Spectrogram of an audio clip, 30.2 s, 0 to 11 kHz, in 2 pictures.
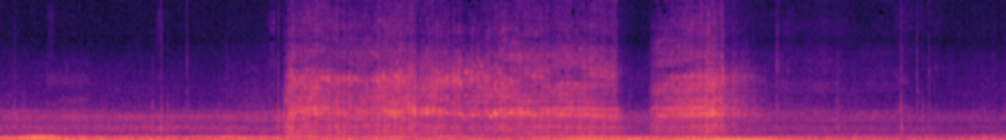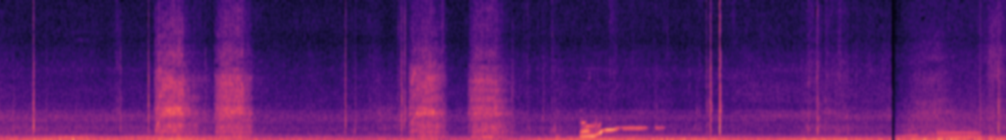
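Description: Toy remote-control 4x4 monster truck driving over sand: its small electric drive motor whirs in spurts as it is throttled, with the tyres scrabbling on the sandy ground, over a steady low hum.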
